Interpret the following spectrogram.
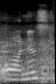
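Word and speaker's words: honest: जैसे ही एंड ऑनेस्ट अब ऑनेस्ट में जो प्रनंसीएशन होता है ईश्वर नहीं होता बल्कि और पानी ऐड साइलेंट है तो वूल एंड प्रेस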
